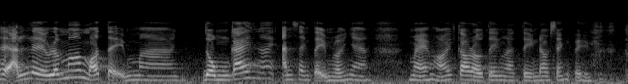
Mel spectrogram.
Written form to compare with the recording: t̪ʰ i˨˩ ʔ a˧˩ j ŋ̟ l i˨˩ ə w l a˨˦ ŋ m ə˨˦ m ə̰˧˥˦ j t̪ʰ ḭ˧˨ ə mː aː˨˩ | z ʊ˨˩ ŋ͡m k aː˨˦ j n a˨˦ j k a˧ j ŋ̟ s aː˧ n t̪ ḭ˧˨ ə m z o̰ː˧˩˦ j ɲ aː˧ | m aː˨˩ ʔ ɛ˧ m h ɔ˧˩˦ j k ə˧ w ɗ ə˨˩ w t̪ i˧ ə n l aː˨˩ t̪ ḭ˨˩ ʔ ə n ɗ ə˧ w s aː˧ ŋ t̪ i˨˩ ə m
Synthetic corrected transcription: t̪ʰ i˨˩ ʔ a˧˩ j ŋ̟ l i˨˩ ə w l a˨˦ m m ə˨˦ m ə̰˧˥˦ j t̪ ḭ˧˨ ə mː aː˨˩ | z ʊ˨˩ ŋ͡m k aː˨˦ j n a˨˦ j ʔ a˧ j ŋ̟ s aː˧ ŋ t̪ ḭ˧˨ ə m z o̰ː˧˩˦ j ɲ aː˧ | m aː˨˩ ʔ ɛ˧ m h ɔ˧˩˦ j k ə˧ w ɗ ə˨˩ w t̪ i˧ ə n l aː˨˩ t̪ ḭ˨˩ ə n ɗ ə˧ w s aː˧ ŋ t̪ i˨˩ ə m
